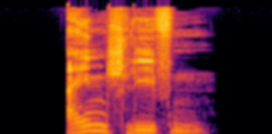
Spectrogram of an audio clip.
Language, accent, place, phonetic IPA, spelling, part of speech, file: German, Germany, Berlin, [ˈaɪ̯nˌʃliːfn̩], einschliefen, verb, De-einschliefen.ogg
- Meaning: inflection of einschlafen: 1. first/third-person plural dependent preterite 2. first/third-person plural dependent subjunctive II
